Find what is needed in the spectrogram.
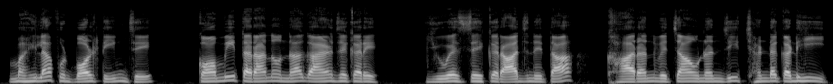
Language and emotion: Sindhi, angry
